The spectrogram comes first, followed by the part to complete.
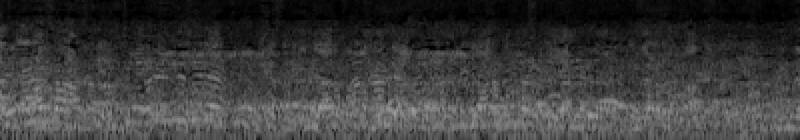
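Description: A dense crowd of many voices shouting and talking over each other at once, steady and loud throughout.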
